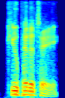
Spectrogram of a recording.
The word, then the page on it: cupidity: British English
